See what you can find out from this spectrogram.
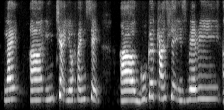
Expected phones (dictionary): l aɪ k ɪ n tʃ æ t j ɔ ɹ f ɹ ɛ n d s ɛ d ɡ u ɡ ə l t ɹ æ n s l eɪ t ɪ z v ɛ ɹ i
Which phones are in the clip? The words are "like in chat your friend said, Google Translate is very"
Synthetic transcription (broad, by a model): l aɪ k ɪ n tʃ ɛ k j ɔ f ɛ n s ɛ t ɡ u ɡ ə l t ɹ æ n s l eɪ t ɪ s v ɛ ɹ i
